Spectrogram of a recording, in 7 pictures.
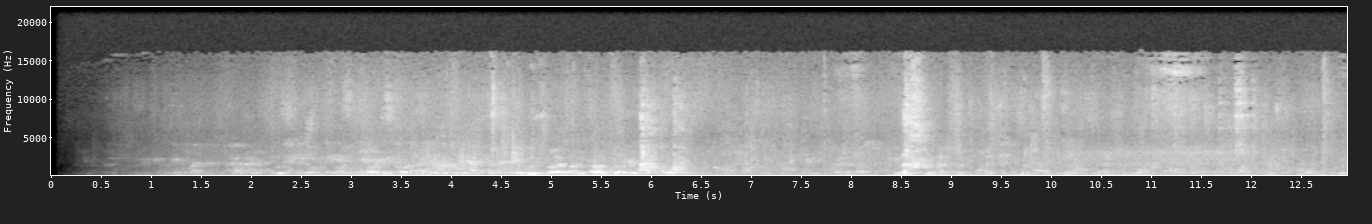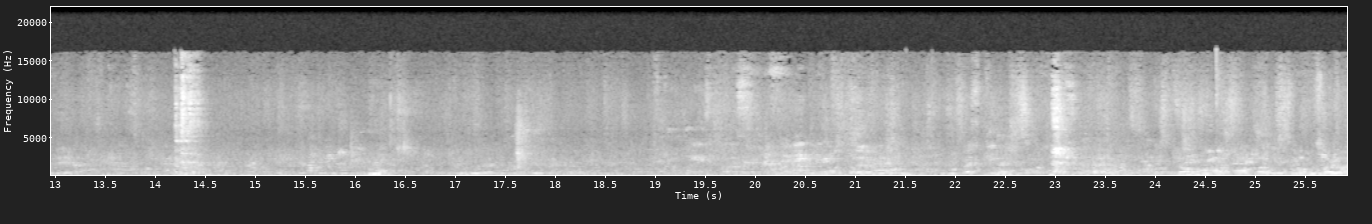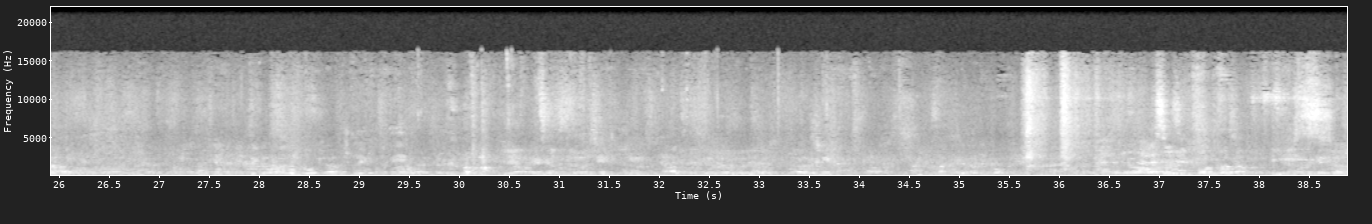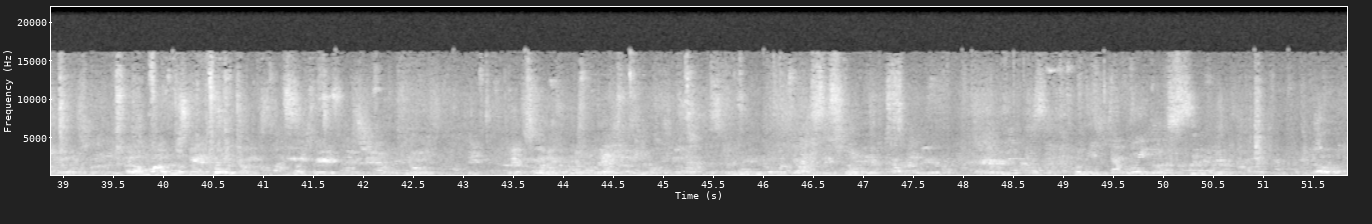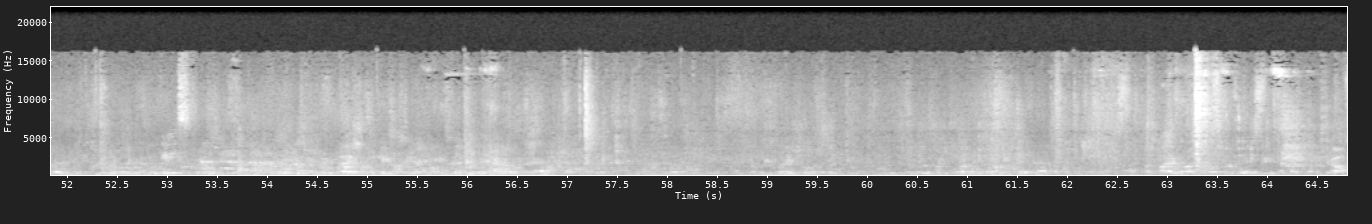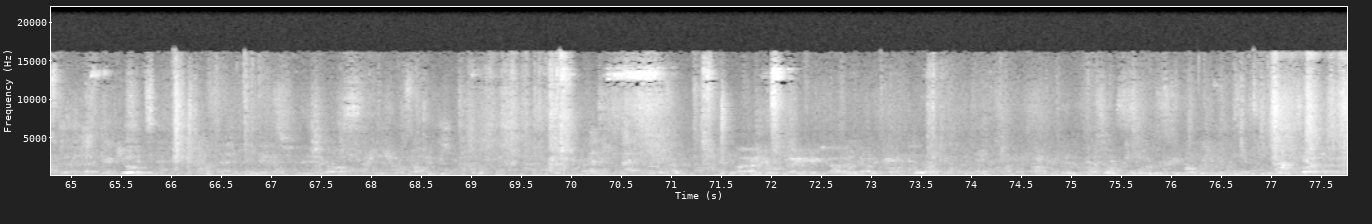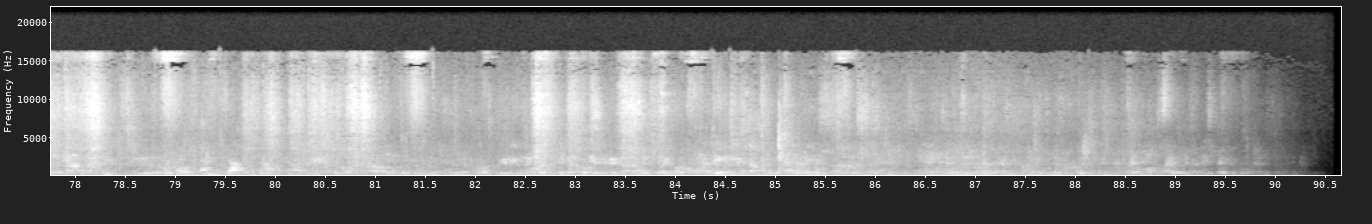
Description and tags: Stadt-Landshut-Kollonaden-Summer-2017
people walking and talking in the collonades of Landshut, Lower Bavaria, Germany. Recorded with Zoom H4n (built-in stereo microphones)
ambiance, ambience, atmosphere, city, general-noise, open, people, soundscape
